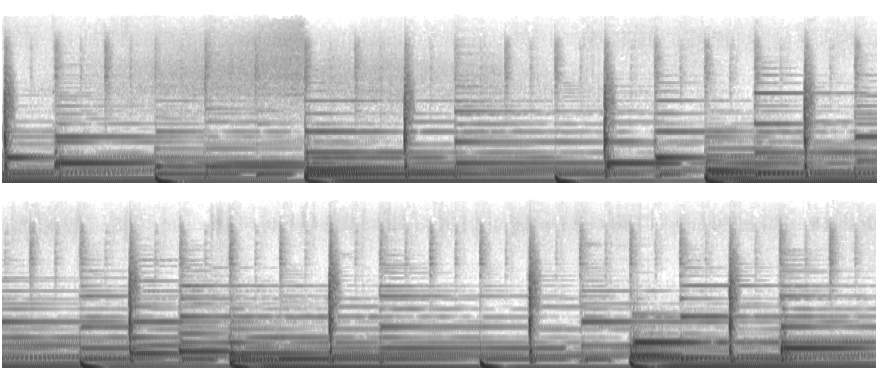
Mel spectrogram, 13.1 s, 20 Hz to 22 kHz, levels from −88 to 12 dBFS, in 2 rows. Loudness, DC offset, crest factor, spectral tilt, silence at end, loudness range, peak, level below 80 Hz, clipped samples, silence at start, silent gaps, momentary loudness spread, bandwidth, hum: -19 LUFS; under 0.1%; 16 dB; -7 dB/octave; 0 s; 1 LU; -2 dBFS; -22 dBFS; under 0.1%; 0 s; none; 7 LU; 12 kHz; none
